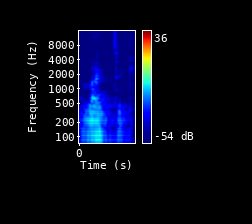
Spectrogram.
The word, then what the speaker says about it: Leipzig: Yeah, Leipzig.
